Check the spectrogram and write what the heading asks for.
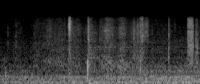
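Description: Sipping through a straw and handling a styrofoam drink cup as it is set into a car cupholder: a few short clicks and creaks over a steady low hum.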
